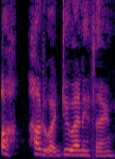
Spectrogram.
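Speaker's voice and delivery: put-on hapless, helpless, bumbling young leading-man voice. Describing a movie character, doing an impression: Hugh Grant impression. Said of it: "my impression of Hugh Grant in his twenties".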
